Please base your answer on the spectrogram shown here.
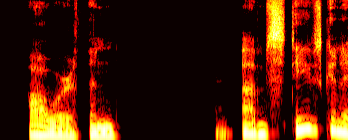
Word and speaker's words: Haworth: And tell us how to pronounce that. Make sure we did it right. Hawworth. Hawworth.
